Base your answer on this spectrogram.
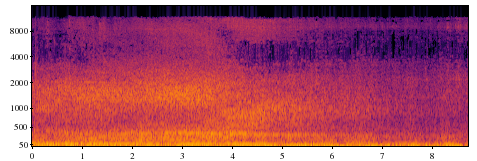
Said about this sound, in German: Es kommt gerade ein Auto.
